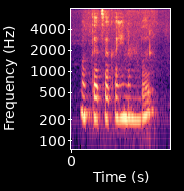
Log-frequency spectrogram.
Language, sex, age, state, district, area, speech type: Marathi, female, 18-30, Maharashtra, Ratnagiri, rural, spontaneous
